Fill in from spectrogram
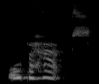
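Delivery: high, loud wife voice; squeaky high wife. A narrator's reading.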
